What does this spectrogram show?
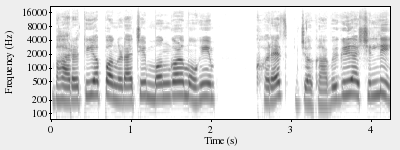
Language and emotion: Goan Konkani, surprised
